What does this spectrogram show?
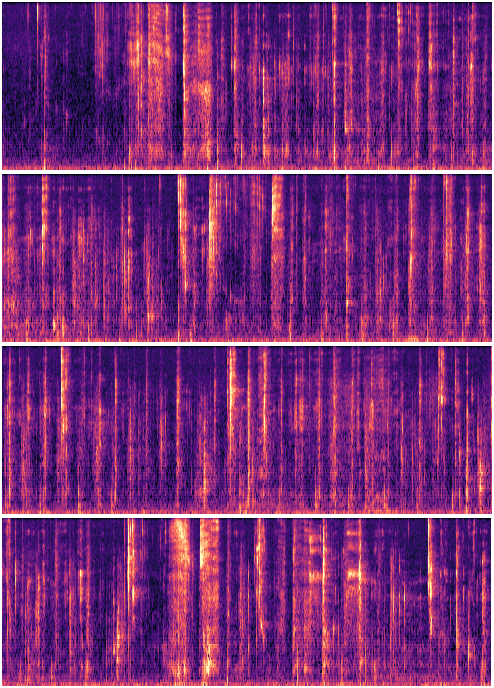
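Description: Close-miked chewing of a mouthful of cheese gimbap, with irregular wet clicks and light crunches from about two seconds in.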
